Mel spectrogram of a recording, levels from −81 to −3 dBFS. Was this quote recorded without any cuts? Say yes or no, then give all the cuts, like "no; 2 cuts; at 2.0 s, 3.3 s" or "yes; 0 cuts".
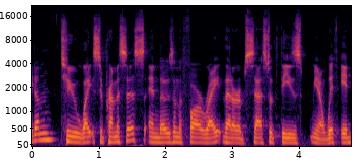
yes; 0 cuts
